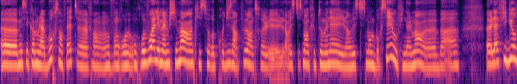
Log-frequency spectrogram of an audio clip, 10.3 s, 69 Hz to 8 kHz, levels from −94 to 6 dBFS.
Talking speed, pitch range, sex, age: 210 wpm, 200-240 Hz, female, 20-39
